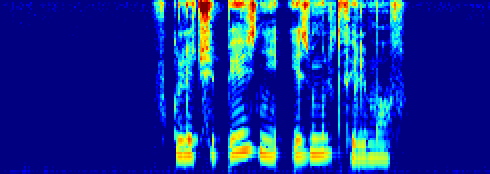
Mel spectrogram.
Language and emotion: Russian, neutral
